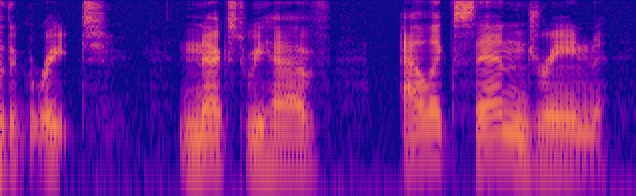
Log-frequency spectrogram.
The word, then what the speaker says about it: alexandrine: great next we have alexandrine a-l-e-x-a-n-d-r-i-n-e it can also be pronounced alexandrine or alexandrine this is a noun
